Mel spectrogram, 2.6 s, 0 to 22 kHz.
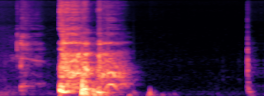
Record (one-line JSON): {"cough_length": "2.6 s", "cough_amplitude": 32768, "cough_signal_mean_std_ratio": 0.35, "survey_phase": "beta (2021-08-13 to 2022-03-07)", "age": "45-64", "gender": "Male", "wearing_mask": "No", "symptom_none": true, "symptom_onset": "9 days", "smoker_status": "Never smoked", "respiratory_condition_asthma": false, "respiratory_condition_other": false, "recruitment_source": "REACT", "submission_delay": "3 days", "covid_test_result": "Negative", "covid_test_method": "RT-qPCR", "influenza_a_test_result": "Negative", "influenza_b_test_result": "Negative"}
